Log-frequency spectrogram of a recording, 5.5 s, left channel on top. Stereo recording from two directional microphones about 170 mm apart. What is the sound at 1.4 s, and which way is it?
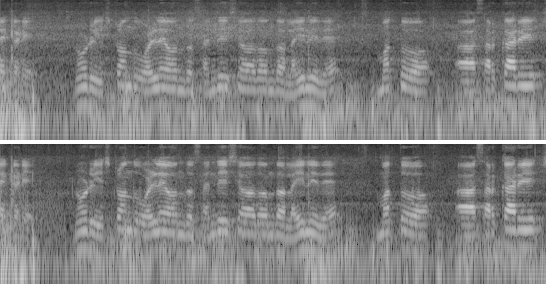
A man's voice, 20° right (ahead or behind).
